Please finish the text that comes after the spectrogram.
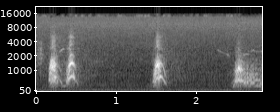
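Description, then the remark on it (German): A dog gives two quick barks, then after a pause a single bark, followed by a longer whining yelp. The sounds are fairly loud, with no talking. “Heul doch nicht so.”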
